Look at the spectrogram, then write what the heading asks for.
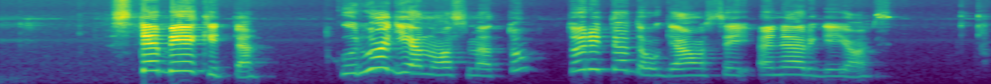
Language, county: Lithuanian, Utena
